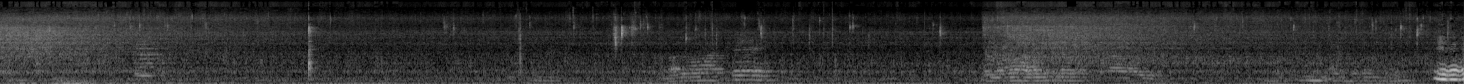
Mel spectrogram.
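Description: Battered water lily flowers sizzle in hot oil with a continuous crackling hiss that swells as more pieces drop in, while someone talks over the frying.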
